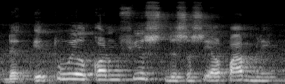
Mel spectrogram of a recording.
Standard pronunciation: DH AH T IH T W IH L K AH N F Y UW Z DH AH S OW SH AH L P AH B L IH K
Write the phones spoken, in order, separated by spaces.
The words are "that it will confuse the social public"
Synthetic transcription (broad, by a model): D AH T IH T W IH L K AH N F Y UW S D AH S OW S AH L P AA B L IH K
